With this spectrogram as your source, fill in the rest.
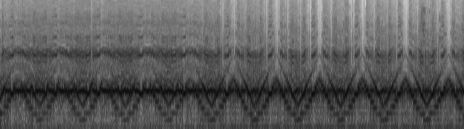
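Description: Resonating VCF on a MonoPoly synthesizer, a loud sustained tone with a sharp whistling resonance that sweeps up and down in a fast, wavering, siren-like pattern.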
